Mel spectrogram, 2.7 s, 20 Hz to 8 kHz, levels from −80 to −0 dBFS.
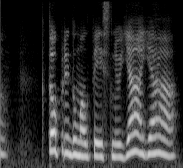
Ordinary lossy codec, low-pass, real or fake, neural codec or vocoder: none; none; fake; codec, 16 kHz, about 1 kbps, DyCAST, with the encoder's durations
